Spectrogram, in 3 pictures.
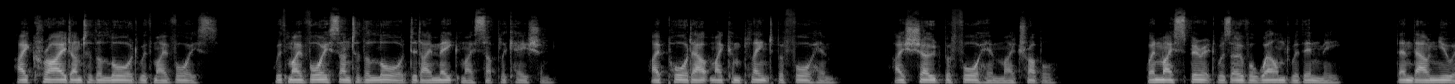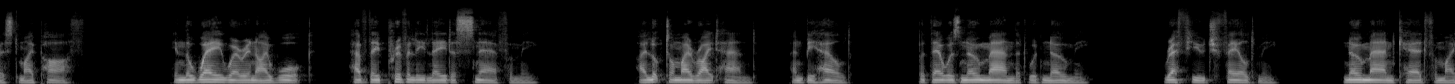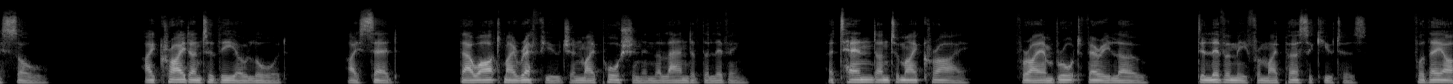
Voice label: psalm kjv king james audio bible; psalm 142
